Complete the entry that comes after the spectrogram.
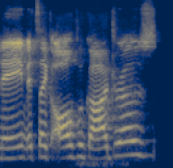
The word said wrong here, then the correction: Alvarado's: Bakery. Have you heard of it? Alvarado's? – I don't know.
